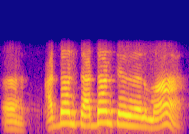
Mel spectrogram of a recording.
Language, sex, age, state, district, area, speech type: Tamil, male, 60+, Tamil Nadu, Perambalur, urban, conversation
